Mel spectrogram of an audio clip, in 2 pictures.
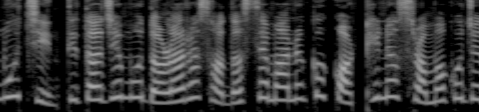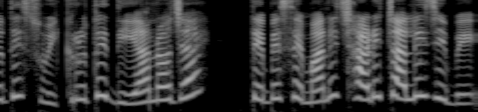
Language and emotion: Odia, fearful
